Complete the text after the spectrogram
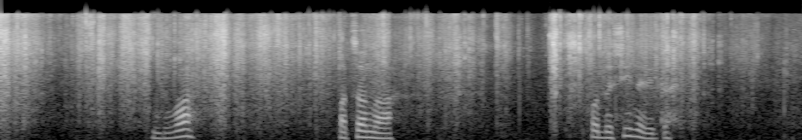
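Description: Dry leaves rustle as mushrooms are pulled from the ground.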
